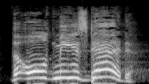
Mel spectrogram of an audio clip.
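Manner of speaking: loud, high sermon cry; full-force preaching. Acted. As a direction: preach it out to the church.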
